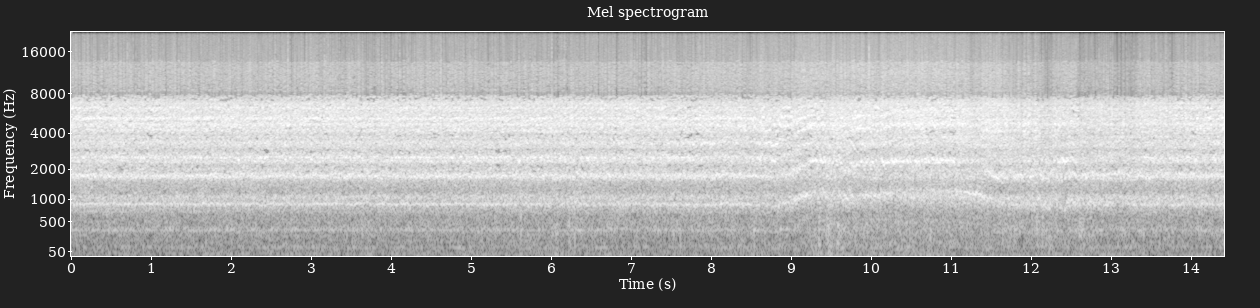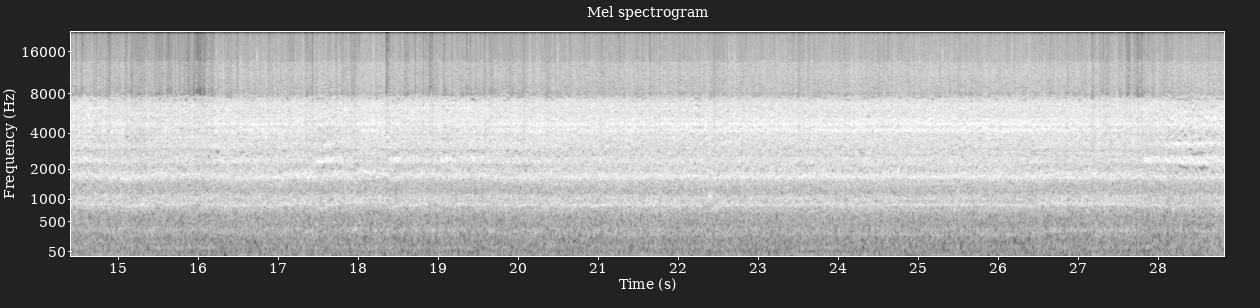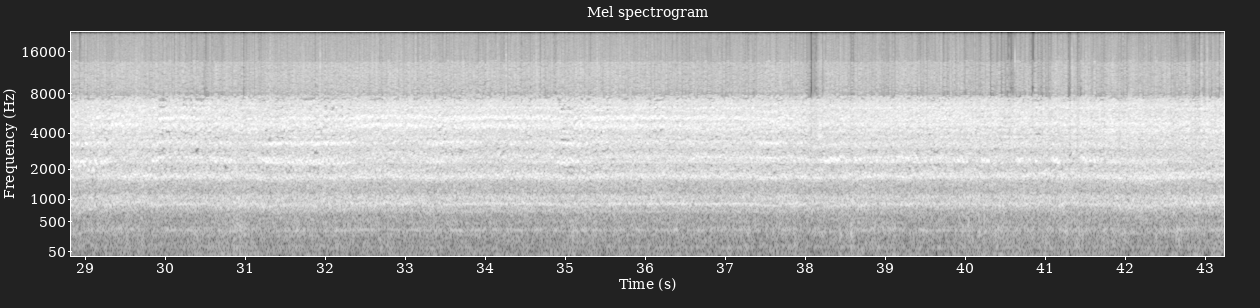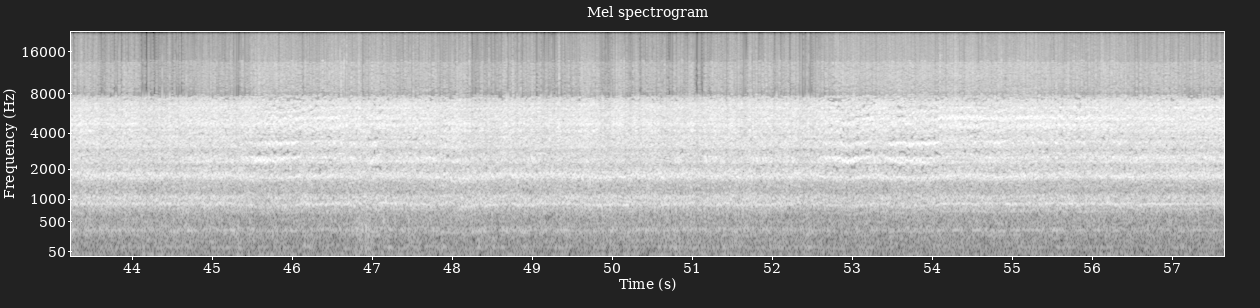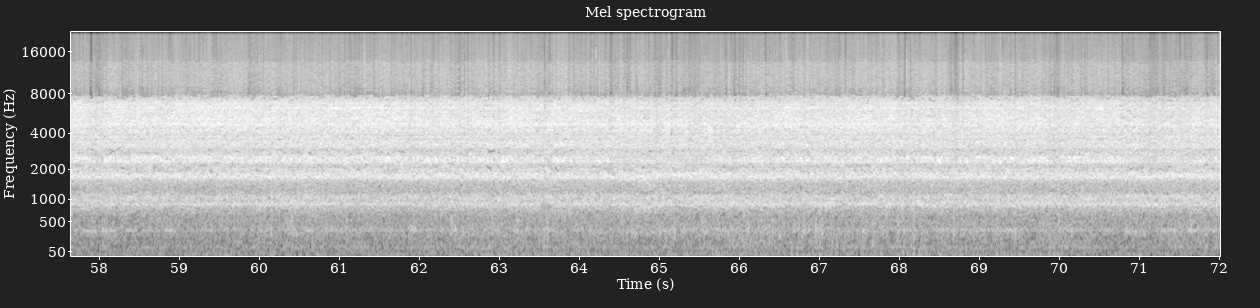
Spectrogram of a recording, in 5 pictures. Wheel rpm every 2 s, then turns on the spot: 230, 230, 230, 230, 250, 300, 230, 230, 220, 230, 210, 210, 210, 220, 220, 230, 220, 230, 230, 230, 230, 230, 230, 230, 220, 230, 220, 220, 230, 230, 230, 230, 230, 230, 240, 230.
none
